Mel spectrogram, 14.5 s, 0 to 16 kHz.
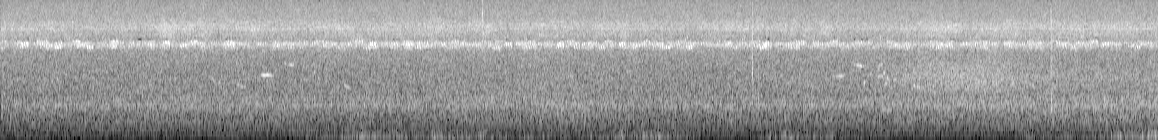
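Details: Juniper-perched Hadoa inaudita cicada in SE Colorado's Picket Wire Canyon, evening of July 9, 2009; a sustained high, flat buzz fills the whole stretch with steady background noise and a few faint ticks.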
